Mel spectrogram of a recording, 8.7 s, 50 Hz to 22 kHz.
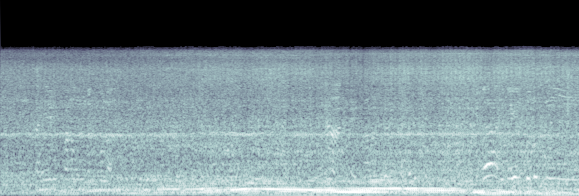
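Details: Toyota GLI 4A-FE automatic after cam timing correction, idling (previously hard starting, noisy, cold idle high, dying when shifting R/D): steady low hum, even firing, no knocks or shaking; idles smoothly.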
